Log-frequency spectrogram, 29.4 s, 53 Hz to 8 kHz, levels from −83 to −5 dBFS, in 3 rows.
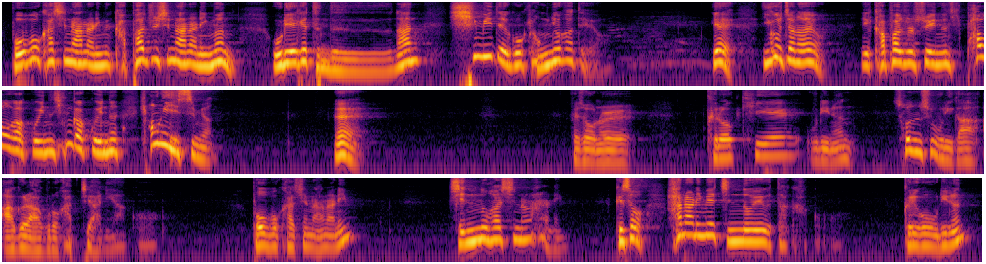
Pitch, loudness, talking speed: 185 Hz, -22 LUFS, 260 characters per minute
